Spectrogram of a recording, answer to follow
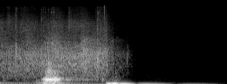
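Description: Audience applause starting up, with a loud low bump on the desk microphone about half a second in. The sound cuts off abruptly after about a second and a half, leaving silence.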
